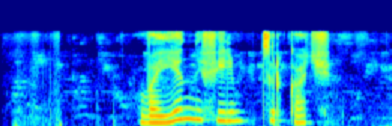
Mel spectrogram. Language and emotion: Russian, neutral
